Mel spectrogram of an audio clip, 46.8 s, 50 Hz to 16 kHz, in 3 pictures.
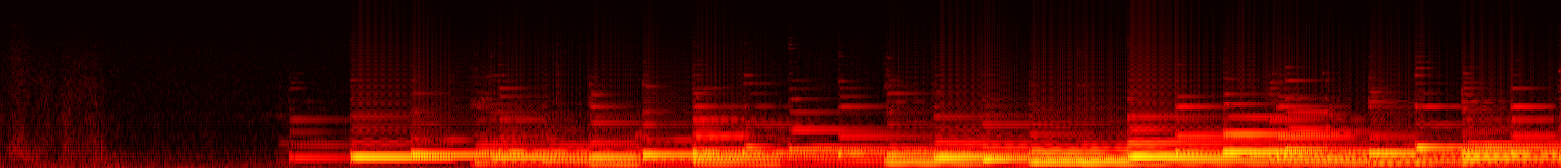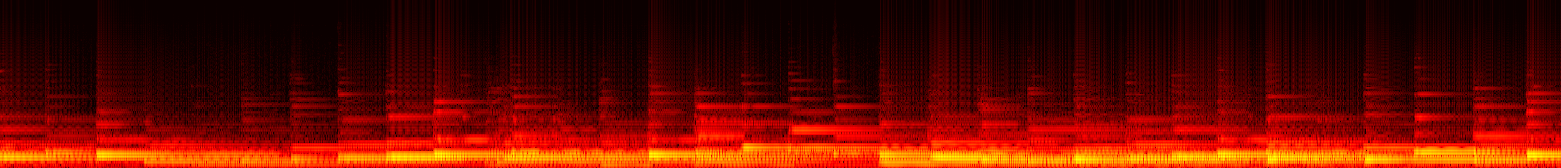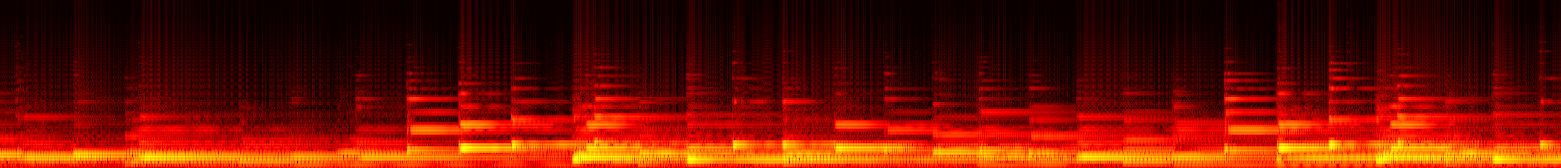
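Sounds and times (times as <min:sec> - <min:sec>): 
instrumental music: 0:00.0 - 0:46.8.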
